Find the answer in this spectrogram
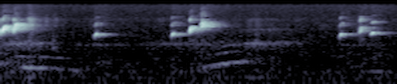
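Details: European goldfinch kept for breeding and being paired with a canary; bright, high chirps in three short clusters, the first loudest, spaced roughly a second apart with quiet gaps between.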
